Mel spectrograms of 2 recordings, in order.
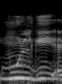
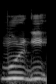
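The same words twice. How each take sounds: First: The middle consonant is a plain L-like sound. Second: The middle consonant is a curled R-like sound. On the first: This is an easier substitute for learners. The speaker calls it wrong. "अगर आपको वो pronunciation नहीं आ रही है तो ल- मुर्गी ऐसे बोल सकते हैं" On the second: This is the proper native form. The speaker calls it right. "Correct pronunciation मुर्गी है"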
